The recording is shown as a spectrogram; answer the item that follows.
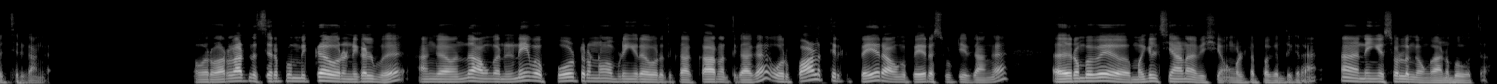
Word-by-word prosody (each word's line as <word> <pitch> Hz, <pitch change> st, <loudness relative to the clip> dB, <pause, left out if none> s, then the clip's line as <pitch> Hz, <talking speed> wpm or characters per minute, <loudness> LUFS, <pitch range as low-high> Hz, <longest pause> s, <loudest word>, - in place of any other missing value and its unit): வச்சிருக்காங்க. 90 Hz, -3 st, -11 dB, 1.5 s
ஒரு 115 Hz, 0 st, -2 dB
வரலாற்றில 150 Hz, +5 st, +3 dB
சிறப்பு 145 Hz, +1 st, -2 dB
மிக்க 145 Hz, +4 st, -3 dB, 0.2 s
ஒரு 135 Hz, -2 st, +2 dB
நிகழ்வு. 120 Hz, -3 st, +1 dB, 0.3 s
அங்க 125 Hz, 0 st, -3 dB, 0.2 s
வந்து 140 Hz, +7 st, -2 dB
அவங்க 130 Hz, -1 st, -1 dB
நினைவை 170 Hz, +7 st, +1 dB, 0.2 s
போற்றணும். 150 Hz, -3 st, 0 dB
அப்டின்கிற 125 Hz, -1 st, -2 dB
ஒரு 115 Hz, -, -3 dB
த 110 Hz, 0 st, -1 dB
காரணத்திற்காக 110 Hz, -3 st, +1 dB, 0.2 s
ஒரு 120 Hz, -3 st, -4 dB
பாலத்திற்கு 175 Hz, -, +1 dB
பெயர், 180 Hz, +7 st, +4 dB
அவங்க 115 Hz, -2 st, -2 dB
பெயர 120 Hz, +1 st, +2 dB
சூட்டியிருக்காங்க. 105 Hz, -1 st, -6 dB, 0.6 s
அது 130 Hz, -, +8 dB
ரொம்பவே 155 Hz, +3 st, +5 dB, 0.3 s
மகிழ்ச்சியான 130 Hz, -2 st, 0 dB
விஷயம். 90 Hz, -, -9 dB
உங்கள்ட்ட 95 Hz, 0 st, -6 dB
பகிர்ந்துக்கிறேன். 95 Hz, 0 st, -7 dB, 0.3 s
அ -, -, +3 dB, 0.2 s
நீங்க 130 Hz, -1 st, -1 dB
சொல்லுங்க, 120 Hz, -6 st, 0 dB
உங்க 100 Hz, 0 st, -4 dB
அனுபவத்த. 95 Hz, -2 st, -5 dB
125 Hz, 130 wpm, -26 LUFS, 110-145 Hz, 1.5 s, அது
